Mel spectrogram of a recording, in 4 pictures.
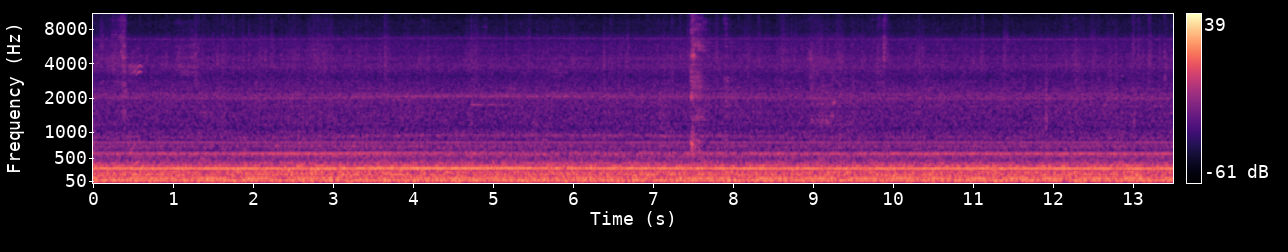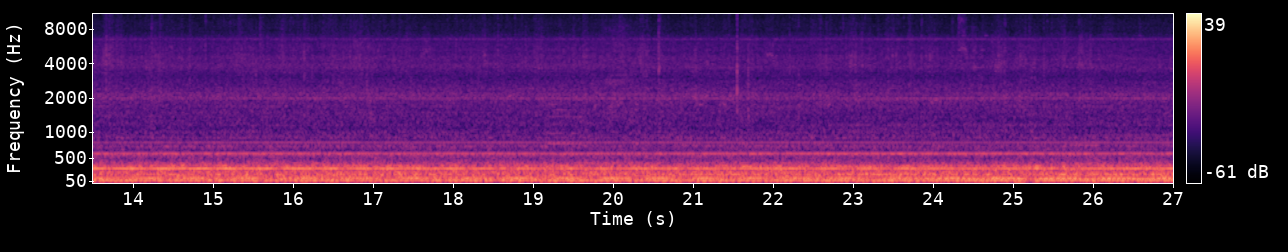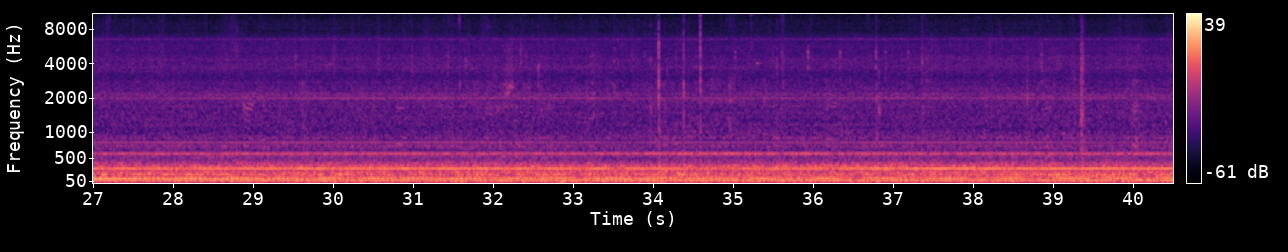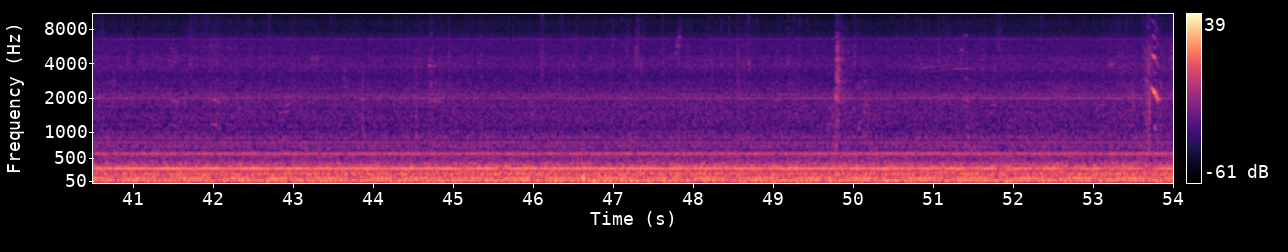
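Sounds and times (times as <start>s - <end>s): constant cabin hum: 0.0s - 54.0s
low drone of jet engines: 0.0s - 54.0s.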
